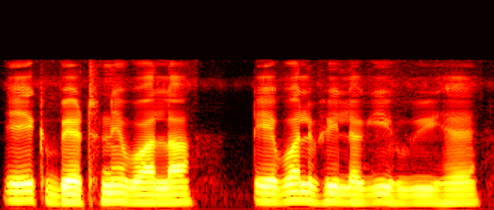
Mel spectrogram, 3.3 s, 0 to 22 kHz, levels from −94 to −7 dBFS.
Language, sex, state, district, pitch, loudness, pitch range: Hindi, male, Jharkhand, Deoghar, 110 Hz, -18 LUFS, 105-120 Hz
